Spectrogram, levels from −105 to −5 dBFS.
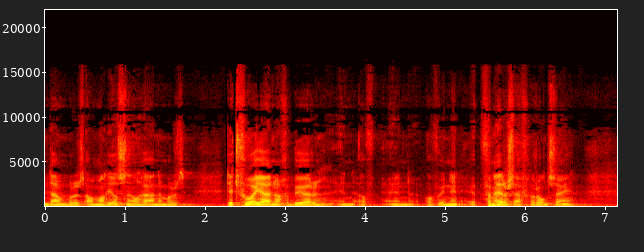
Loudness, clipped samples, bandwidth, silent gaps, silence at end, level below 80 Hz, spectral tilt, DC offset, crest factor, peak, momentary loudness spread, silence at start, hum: -37 LUFS; under 0.1%; 16 kHz; none; 0 s; -60 dBFS; -5 dB/octave; under 0.1%; 22 dB; -16 dBFS; 14 LU; 0 s; none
